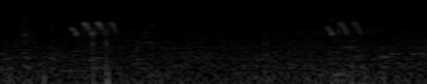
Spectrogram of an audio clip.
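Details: Small young partridge chicks calling: two brief clusters of thin, high, sharply descending peeps, three or four notes each, separated by about two and a half seconds of quiet, over faint background hiss.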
